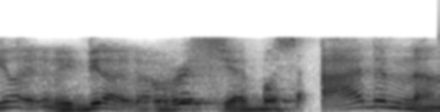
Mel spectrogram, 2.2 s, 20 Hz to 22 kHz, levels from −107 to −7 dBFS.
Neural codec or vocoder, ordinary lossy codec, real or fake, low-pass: codec, 16 kHz, 0.5 kbps, X-Codec, HuBERT features, trained on general audio; AAC, 48 kbps; fake; 5.4 kHz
